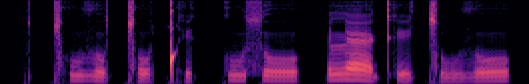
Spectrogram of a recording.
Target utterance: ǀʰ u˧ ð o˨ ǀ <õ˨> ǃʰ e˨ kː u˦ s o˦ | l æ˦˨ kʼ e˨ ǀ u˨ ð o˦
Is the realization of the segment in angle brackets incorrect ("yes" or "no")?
yes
